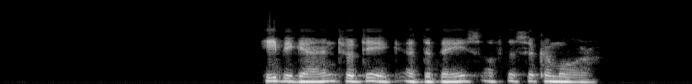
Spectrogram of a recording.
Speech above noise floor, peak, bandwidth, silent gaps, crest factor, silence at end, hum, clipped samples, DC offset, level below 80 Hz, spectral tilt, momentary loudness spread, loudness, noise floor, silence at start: 58 dB; 0 dBFS; 5.4 kHz; none; 16 dB; 0.95 s; none; under 0.1%; under 0.1%; -50 dBFS; -9 dB/octave; 10 LU; -15 LUFS; -72 dBFS; 2.65 s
